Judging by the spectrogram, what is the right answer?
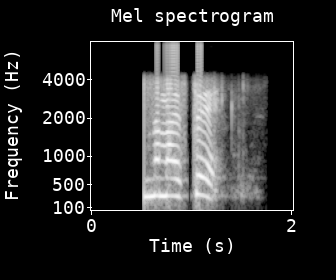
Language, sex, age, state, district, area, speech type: Hindi, female, 60+, Uttar Pradesh, Pratapgarh, rural, conversation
